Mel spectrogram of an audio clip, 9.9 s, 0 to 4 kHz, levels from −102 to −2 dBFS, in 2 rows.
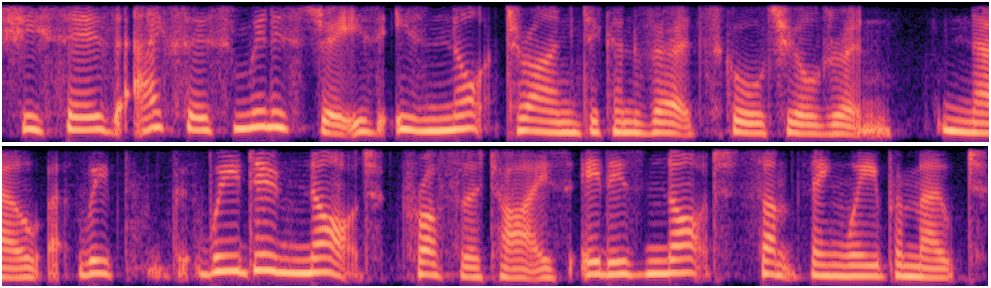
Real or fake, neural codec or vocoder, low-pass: fake; codec, 16 kHz in and 24 kHz out, 1 kbps, XY-Tokenizer; 3.6 kHz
